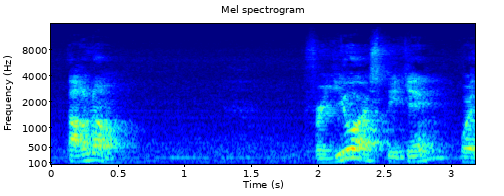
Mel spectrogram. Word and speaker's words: parlons: The ONS is pronounced on, so we get nous parlons.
